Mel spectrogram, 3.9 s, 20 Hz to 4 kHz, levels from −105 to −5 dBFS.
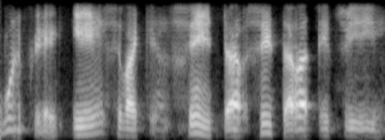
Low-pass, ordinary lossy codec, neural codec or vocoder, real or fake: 3.6 kHz; none; codec, 16 kHz, 1 kbps, FreqCodec, larger model; fake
